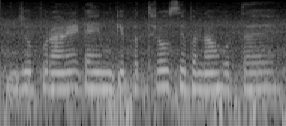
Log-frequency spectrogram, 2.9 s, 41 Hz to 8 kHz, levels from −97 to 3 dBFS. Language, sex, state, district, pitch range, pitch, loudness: Hindi, female, Uttar Pradesh, Varanasi, 175-200 Hz, 190 Hz, -33 LUFS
